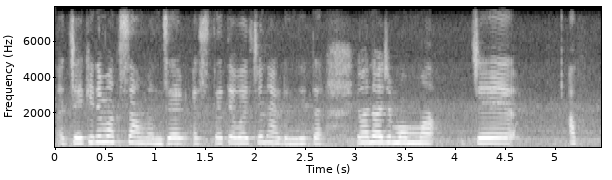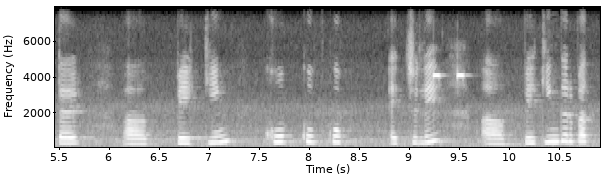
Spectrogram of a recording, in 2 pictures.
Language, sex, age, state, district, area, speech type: Goan Konkani, female, 18-30, Goa, Ponda, rural, spontaneous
